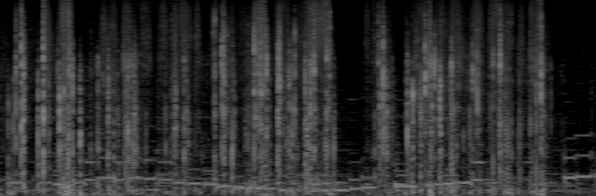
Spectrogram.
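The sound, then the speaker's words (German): A sheet of paper is folded three times, with a run of crisp crinkles and sharp crackles spread over several seconds, over a faint tonal sound in the background. “Jetzt habe ich ein Blatt Papier dreimal gefaltet.”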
